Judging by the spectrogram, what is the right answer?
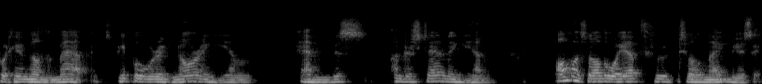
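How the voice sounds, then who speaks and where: With fairly even intonation and a moderate pace, a man's voice comes across as somewhat breathy. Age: 70s. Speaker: Broadway actor and singer. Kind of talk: interview. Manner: halting, repeats words.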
